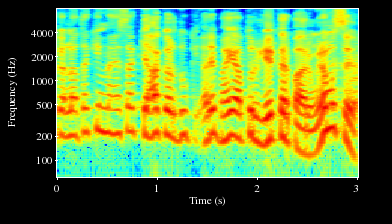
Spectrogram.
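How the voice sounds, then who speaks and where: The man speaking has a high-pitched voice. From Jaipur, India. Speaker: stand-up comedian. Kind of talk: stand-up comedy set. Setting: live comedy venue.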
